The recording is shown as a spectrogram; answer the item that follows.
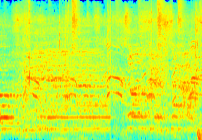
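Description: Live rock band's male vocalists singing sustained lines with the audience singing along, the bass and drums dropped out so that mostly voices are heard.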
